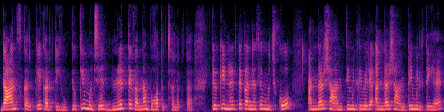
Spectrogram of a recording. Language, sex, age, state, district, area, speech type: Hindi, female, 30-45, Madhya Pradesh, Jabalpur, urban, spontaneous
